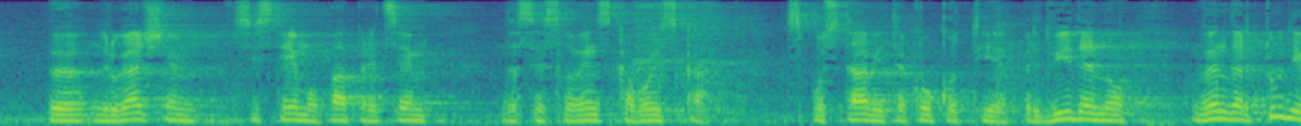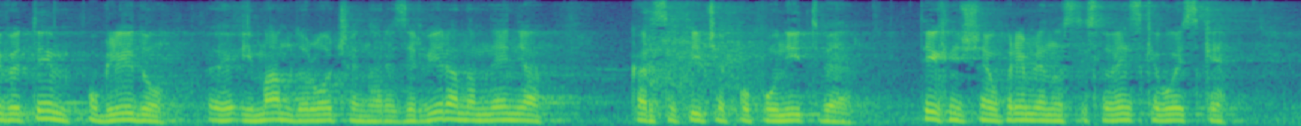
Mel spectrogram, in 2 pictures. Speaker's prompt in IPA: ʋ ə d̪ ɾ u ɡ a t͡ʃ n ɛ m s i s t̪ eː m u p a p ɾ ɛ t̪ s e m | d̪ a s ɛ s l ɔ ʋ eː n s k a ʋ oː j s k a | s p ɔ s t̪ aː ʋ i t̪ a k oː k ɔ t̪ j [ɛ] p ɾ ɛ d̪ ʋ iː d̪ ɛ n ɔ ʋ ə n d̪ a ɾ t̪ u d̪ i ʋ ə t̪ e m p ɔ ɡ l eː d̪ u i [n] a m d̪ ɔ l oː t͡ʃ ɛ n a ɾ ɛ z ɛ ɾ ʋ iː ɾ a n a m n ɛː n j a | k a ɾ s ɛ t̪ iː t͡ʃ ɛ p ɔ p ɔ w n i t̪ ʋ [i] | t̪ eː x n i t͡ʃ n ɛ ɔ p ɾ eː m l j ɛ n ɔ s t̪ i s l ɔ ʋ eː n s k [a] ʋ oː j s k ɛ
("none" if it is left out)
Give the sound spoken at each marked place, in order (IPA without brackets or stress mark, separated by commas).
ɛ, m, ɛ, ɛ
